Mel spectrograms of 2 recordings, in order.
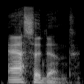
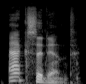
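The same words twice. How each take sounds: First: The double C is said as a single S. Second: The double C is said as K plus S. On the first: The speaker calls it wrong. "not accident" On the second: The speaker calls it right. "Thus we say accident"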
